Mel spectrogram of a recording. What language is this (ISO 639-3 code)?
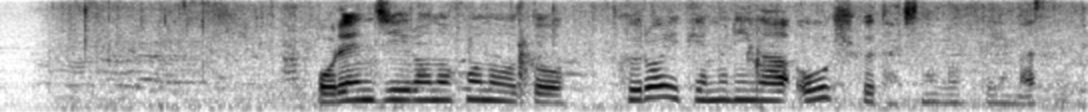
jpn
